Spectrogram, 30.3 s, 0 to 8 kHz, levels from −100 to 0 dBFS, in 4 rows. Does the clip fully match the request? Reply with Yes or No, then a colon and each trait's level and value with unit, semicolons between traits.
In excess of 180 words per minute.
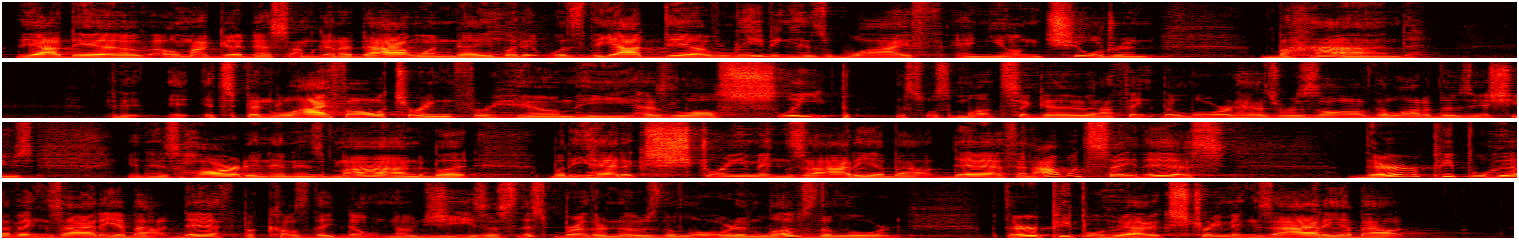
Yes: fast, 205 wpm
